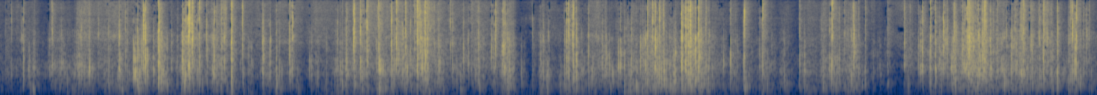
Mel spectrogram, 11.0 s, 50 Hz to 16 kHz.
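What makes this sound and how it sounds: Long decorated nails scratch, tap and crinkle a large clear plastic bag full of dry wavy egg noodles (900 g). The result is dense, bright crackling and crinkling with rapid sharp ticks, rising and falling in several waves with brief quiet gaps.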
